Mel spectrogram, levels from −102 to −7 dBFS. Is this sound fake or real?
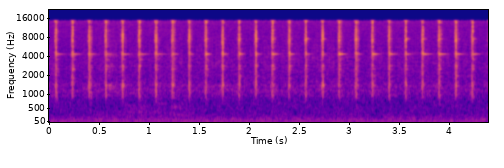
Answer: fake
